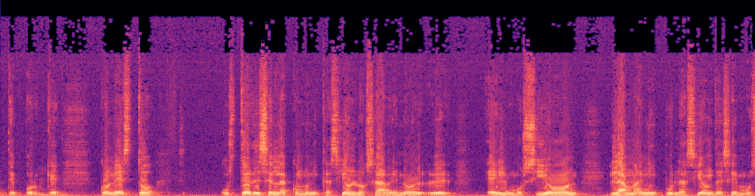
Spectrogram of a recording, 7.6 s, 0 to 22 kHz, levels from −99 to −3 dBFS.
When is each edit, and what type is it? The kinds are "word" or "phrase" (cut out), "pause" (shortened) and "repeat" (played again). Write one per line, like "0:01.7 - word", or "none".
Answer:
0:05.0 - phrase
